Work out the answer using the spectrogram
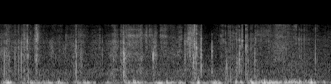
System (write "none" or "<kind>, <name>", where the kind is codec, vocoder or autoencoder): none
